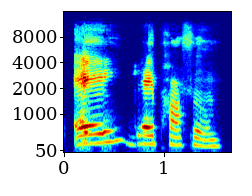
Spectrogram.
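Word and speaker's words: eau de parfum: So Parfum is how you say it. A de parfum.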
